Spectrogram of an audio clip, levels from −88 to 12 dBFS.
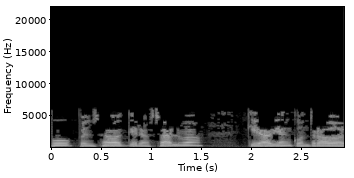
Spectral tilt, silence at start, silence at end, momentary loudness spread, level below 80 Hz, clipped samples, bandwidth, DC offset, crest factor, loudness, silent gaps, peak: -3.5 dB/octave; 0 s; 0 s; 5 LU; -60 dBFS; under 0.1%; 6.4 kHz; under 0.1%; 16 dB; -20 LUFS; none; -4 dBFS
